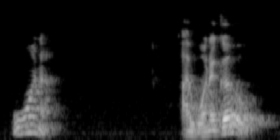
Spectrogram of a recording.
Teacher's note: Because NT, between two vowels, the T is muted.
